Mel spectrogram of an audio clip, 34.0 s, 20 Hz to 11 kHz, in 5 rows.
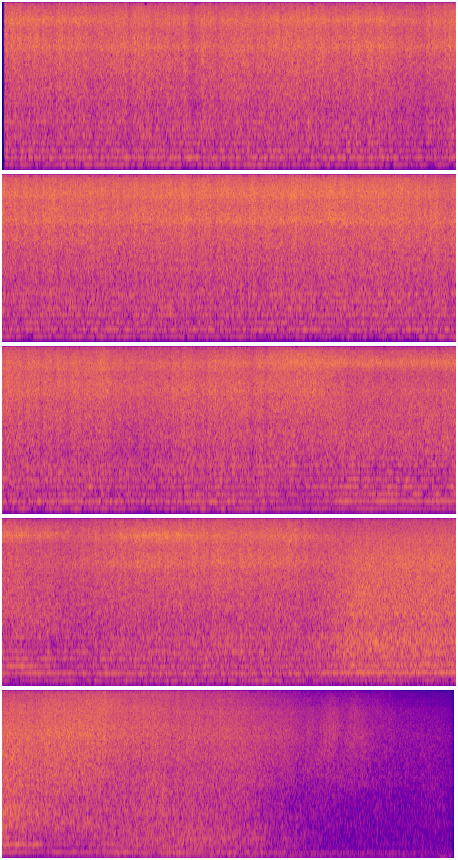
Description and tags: EMALS E-2D Advanced Hawkeye Lauch
Source video description: LAKEHURST, N.J. (Sept. 27, 2011) A U.S. Navy E-2D Advanced Hawkeye aircraft launches using the Electromagnetic Aircraft Launch System (EMALS). EMALS uses stored kinetic energy and solid-state electrical power conversion. This technology permits a high degree of computer control, monitoring and automation. The system will also provide the capability for launching all current and future carrier air wing platforms - lightweight unmanned to heavy strike fighters. (U.S. Navy video/Released).
Advanced, air, airplane, E-2D, EMALS, Hawkeye, launch, lift-off, liftoff, loop, looping, loops, noise, plane, propelled, propeller, repeating, start, turbo, turboprop, twin-turboprop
